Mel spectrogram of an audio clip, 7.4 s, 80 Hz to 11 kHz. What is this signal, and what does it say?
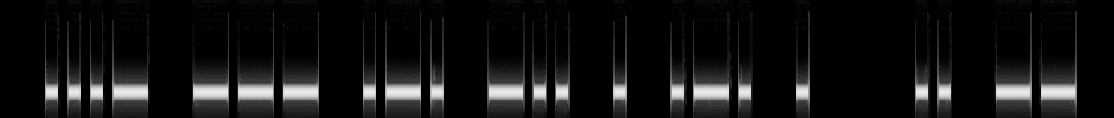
Morse code, heard as a keyed tone, about 16 wpm, 800 Hz. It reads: VORDERE IM
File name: Morsekurs / Witze / Witz 17. Februar 2026 70 F80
